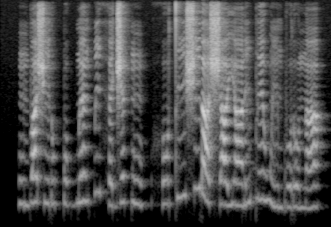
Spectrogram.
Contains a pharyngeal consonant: no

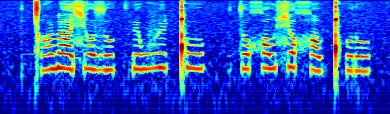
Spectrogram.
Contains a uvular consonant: yes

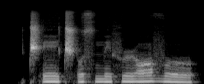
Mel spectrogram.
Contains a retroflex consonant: no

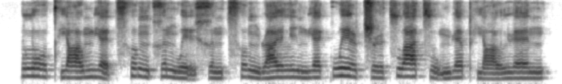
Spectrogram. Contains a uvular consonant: no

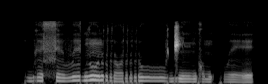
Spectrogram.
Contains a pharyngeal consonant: no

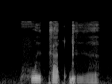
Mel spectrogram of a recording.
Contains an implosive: yes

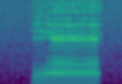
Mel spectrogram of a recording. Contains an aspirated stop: no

